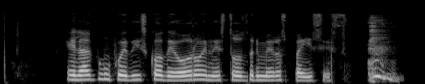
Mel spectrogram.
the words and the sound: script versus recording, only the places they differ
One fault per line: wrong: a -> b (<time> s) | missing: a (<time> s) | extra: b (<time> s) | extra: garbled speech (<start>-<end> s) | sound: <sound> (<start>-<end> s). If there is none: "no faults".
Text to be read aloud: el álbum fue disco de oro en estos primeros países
sound: throat clearing (3.7-4.1 s)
